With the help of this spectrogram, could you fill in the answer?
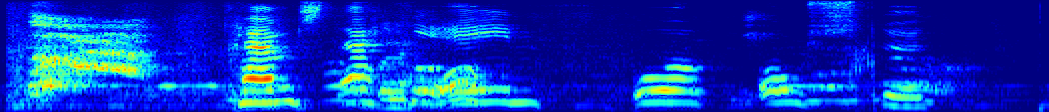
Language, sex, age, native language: Icelandic, female, 9, Icelandic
